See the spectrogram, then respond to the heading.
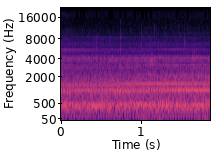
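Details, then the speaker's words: LeBlond lathe's three-phase motor after bearing replacement, smooth even hum with steady high tone and no knocking, grinding or roughness. "sounds nice now"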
